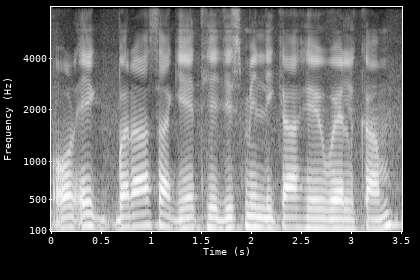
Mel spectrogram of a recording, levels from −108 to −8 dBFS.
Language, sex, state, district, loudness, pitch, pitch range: Hindi, male, Arunachal Pradesh, Lower Dibang Valley, -13 LUFS, 130 Hz, 125-145 Hz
